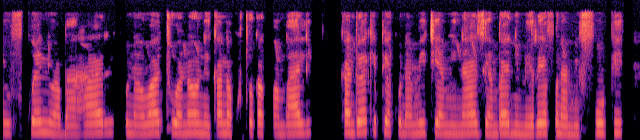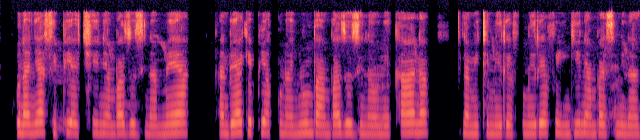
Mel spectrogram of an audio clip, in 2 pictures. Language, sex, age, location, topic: Swahili, female, 18-24, Mombasa, agriculture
